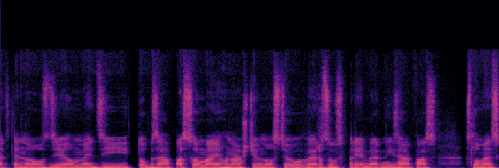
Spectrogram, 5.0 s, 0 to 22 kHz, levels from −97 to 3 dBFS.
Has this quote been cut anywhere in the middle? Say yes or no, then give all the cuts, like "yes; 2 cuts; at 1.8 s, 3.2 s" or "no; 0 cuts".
no; 0 cuts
